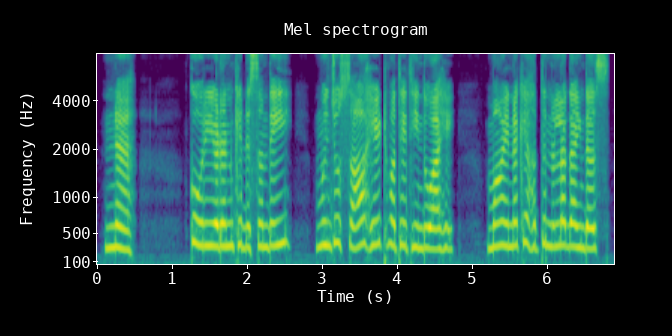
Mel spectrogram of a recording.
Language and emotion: Sindhi, fearful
